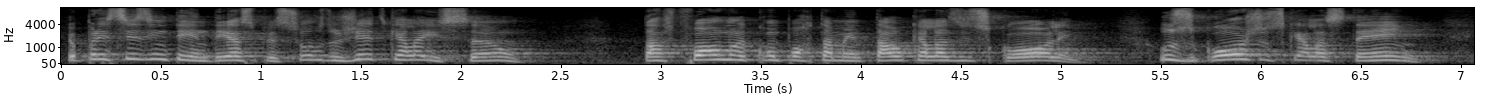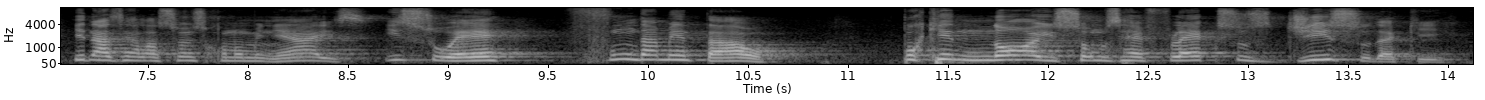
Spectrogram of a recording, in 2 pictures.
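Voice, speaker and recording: A middle-aged man giving a lively conference talk, telling stories and acting out the people in them. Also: extremely high pitch, normal speed. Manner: lively, acts out dialogue in different voices. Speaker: lecturer at a conference.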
